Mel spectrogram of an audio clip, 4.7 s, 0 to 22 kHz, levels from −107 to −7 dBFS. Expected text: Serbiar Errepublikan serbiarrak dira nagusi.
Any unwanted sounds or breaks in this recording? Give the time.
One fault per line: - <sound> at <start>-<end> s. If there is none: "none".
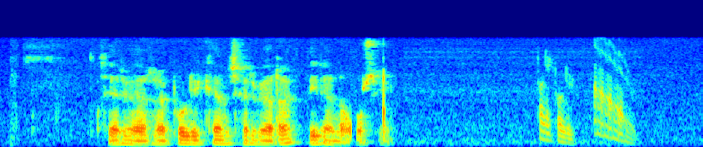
- dropout at 2.3-2.4 s
- chirp at 3.6-4.3 s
